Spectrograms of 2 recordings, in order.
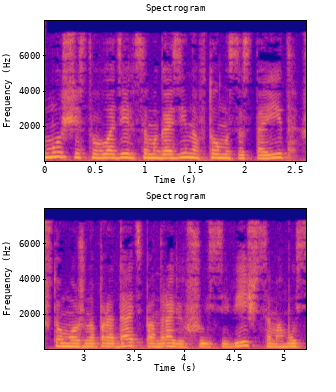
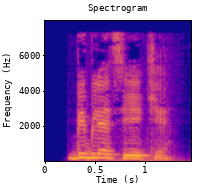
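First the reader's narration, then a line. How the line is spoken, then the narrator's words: Gloomy. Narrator (Russian): мрачно сообщила Бетси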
